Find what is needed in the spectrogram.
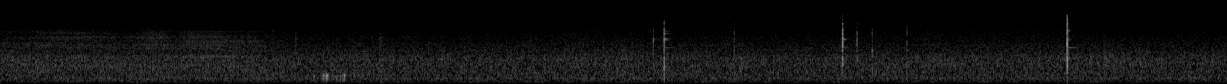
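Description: Quiet room tone with a steady hiss, broken by a few faint sharp clicks, the clearest near the end, typical of a handheld camera being moved.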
